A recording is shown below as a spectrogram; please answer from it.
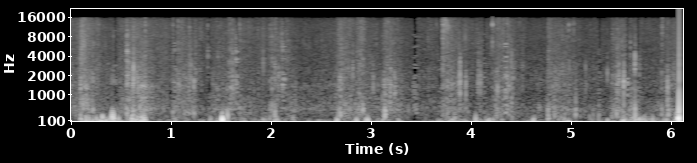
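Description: Irregular footsteps and scuffs on a dry, stony mountain trail, with one louder thump about a second and a half in.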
